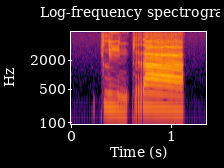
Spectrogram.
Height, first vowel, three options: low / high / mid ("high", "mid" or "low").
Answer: high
